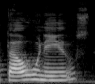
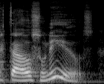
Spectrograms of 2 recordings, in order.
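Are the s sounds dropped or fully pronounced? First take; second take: dropped; fully pronounced. First: The s sounds are weakened or dropped. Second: Every s sound is pronounced fully. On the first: The speaker calls it wrong. "Por eso decimos" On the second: The speaker calls it right.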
